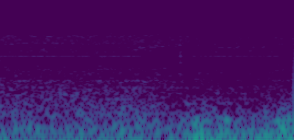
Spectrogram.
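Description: Small battery-powered USB clip fan running on its highest speed, a steady airy whir. A low rumble comes in about a second and a half in.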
